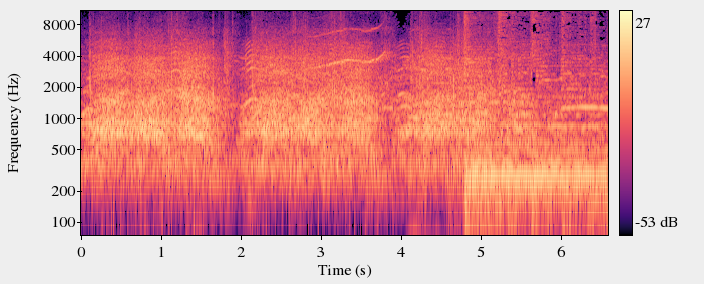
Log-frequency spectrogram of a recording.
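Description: A large concert crowd chants "one more song" in a steady rhythmic cadence, calling for an encore amid loud cheering and whoops, the roar sustained throughout before a musical tone enters near the end.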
